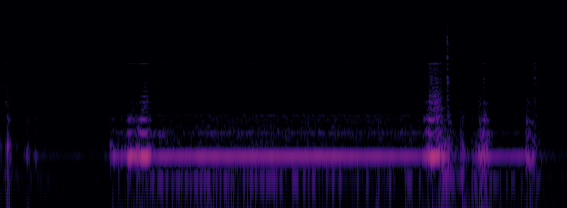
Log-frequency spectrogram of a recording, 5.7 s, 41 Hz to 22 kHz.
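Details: TEVO Tarantula Pro 3D printer with A4988 stepper drivers during auto-home: loud steady buzzing whine for several seconds as the axes home, then clunks at the stops; the lead screw is very wobbly.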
